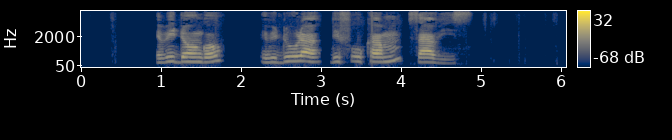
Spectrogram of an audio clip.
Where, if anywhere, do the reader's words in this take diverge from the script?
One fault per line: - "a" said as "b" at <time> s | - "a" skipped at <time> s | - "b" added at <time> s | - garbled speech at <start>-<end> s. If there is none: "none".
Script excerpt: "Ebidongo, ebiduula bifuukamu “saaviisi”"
none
